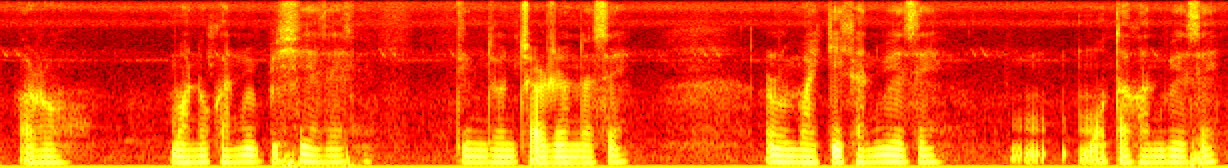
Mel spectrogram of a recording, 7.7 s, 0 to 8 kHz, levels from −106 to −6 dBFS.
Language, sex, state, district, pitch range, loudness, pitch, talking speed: Nagamese, male, Nagaland, Dimapur, 110-115 Hz, -22 LUFS, 110 Hz, 140 wpm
